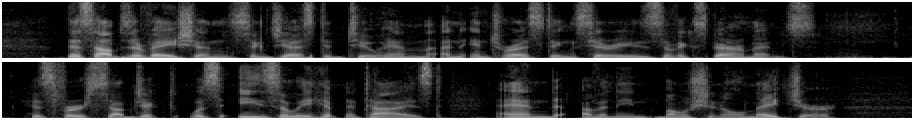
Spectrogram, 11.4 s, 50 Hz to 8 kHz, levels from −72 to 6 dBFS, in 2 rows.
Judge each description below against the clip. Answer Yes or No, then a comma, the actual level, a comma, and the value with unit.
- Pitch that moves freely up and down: No, average, 3.4 semitones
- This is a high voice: No, low, 100 Hz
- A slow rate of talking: Yes, slow, 110 wpm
